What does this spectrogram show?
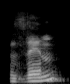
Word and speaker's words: zehn: sieben, acht, neun, zehn, ছেন ভাইয়া, ছেন। then, জেড কে মূলত ছয়ের মতো উচ্চারণ হয়, ছেন।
